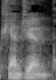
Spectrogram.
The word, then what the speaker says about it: Tianjin: or Tianjin port explosion, I think it's pronounced.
